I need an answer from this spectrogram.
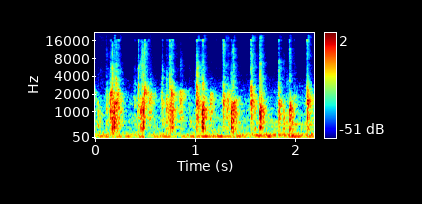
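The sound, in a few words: audience applause honoring award recipient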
